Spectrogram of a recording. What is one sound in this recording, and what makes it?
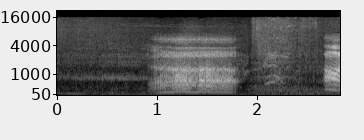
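A car crashes with a loud crunch.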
